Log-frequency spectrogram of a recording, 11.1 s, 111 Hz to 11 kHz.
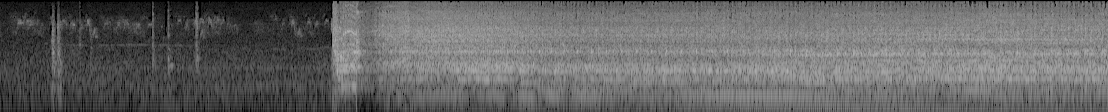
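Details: Toyota 2AZ-FE engine just started: fast, regular ticking knock about three per second over steady idle, heard near the starter; source not confirmed.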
